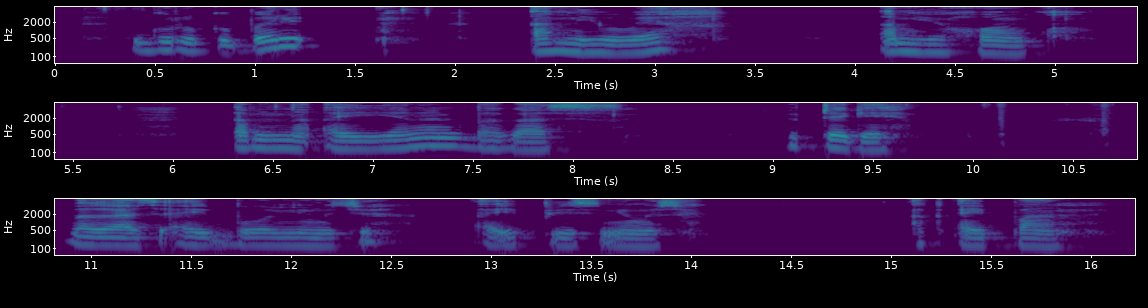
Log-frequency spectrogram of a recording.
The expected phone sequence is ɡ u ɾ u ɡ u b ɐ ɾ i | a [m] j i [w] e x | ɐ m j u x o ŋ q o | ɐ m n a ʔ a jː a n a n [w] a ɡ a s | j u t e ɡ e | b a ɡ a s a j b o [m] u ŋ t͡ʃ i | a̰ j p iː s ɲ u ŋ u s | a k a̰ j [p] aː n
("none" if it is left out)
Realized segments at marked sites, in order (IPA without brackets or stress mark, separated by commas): m, w, b, ɲ, p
